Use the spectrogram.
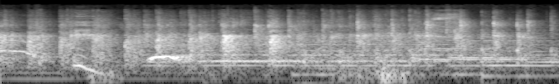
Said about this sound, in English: People are clapping and they're cheering because they made that same decision at one point. And they know that it was the best decision that they ever made.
